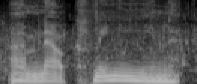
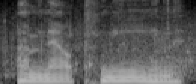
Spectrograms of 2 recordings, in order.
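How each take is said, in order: Both takes have the same delivery.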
